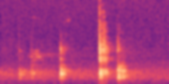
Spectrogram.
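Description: Chalk writing on a chalkboard: faint, short taps and scrapes at an uneven pace, about five strokes, the strongest a little past the middle.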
